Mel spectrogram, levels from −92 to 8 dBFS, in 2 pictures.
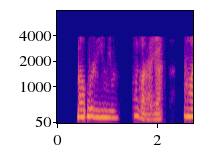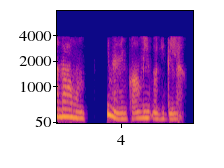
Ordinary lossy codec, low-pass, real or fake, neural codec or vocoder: AAC, 16 kbps; 7.2 kHz; fake; codec, 24 kHz, 1.5 kbps, HILCodec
